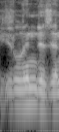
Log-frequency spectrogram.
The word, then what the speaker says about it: Lijnders: Eh, Lijnders in there. Why am I saying whatever he's called? That's exactly how you pronounce his name.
